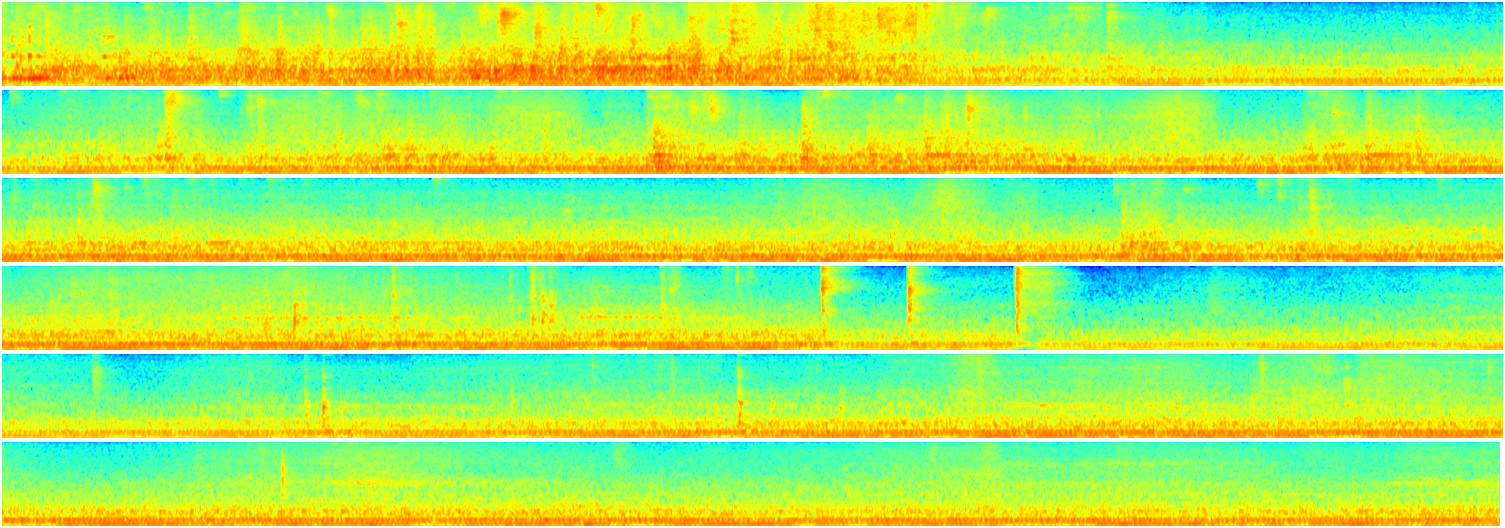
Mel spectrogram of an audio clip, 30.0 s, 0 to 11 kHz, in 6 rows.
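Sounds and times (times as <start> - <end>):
low mechanical hum: 0.0 - 30.0.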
